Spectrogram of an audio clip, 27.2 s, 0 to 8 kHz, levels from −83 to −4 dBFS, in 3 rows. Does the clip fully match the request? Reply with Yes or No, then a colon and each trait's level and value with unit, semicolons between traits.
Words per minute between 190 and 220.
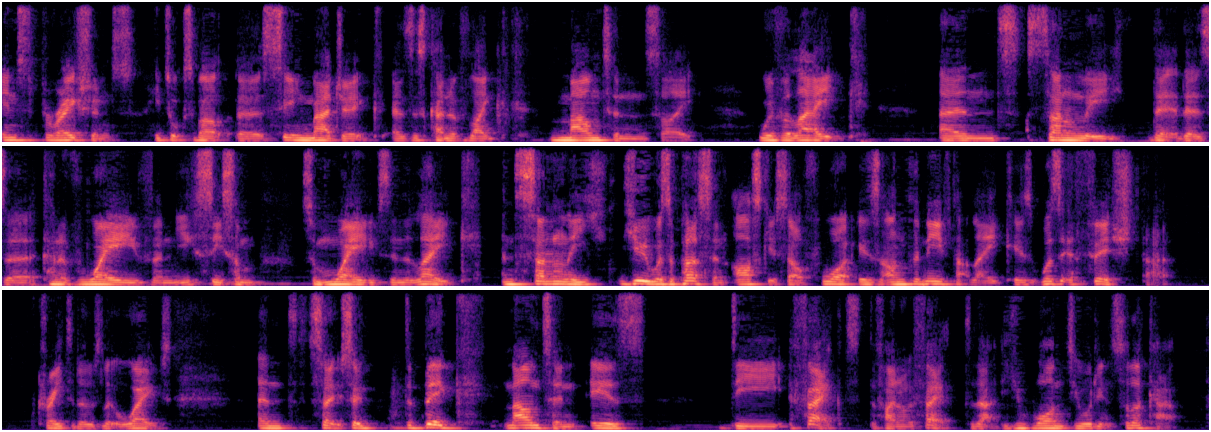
No: average, 170 wpm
